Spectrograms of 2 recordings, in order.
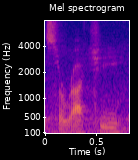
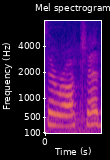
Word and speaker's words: Sriracha: Now, some people pronounce that Srirachi. It's Sriracha. There's that.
